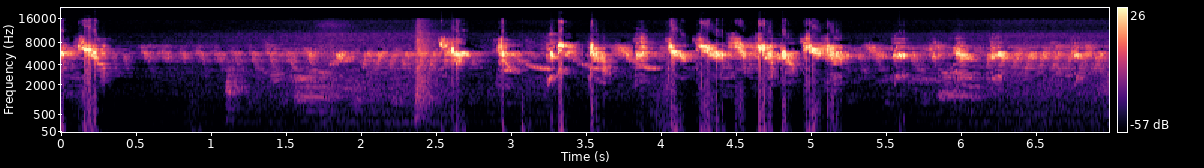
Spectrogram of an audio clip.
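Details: Training-recording song of a white-eye: a soft high twitter builds into quick, bright chirping bursts, mixed with sharp clicking sounds, then settles back to a steady thin warble.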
